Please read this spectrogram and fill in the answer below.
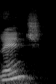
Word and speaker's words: wrench: In wrench, W is silent.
